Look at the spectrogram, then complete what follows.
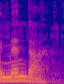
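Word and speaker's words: མེ་མདའ: When there's an open vowel in the first syllable of a prenasaled second syllable, the effect is even more pronounced of a nasal between the two.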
